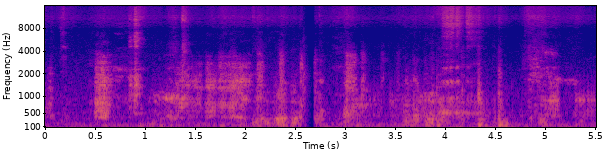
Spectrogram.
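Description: A pet dog lying under a table pants in steady, rapid breaths close by, with faint whimpers mixed in, while someone talks intermittently in a quiet indoor room.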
